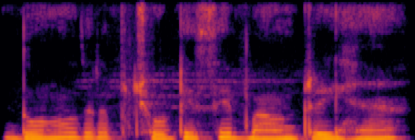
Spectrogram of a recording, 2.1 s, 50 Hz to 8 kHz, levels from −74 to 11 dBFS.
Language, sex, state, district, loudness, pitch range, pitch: Hindi, female, Jharkhand, Deoghar, -14 LUFS, 220-240 Hz, 230 Hz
